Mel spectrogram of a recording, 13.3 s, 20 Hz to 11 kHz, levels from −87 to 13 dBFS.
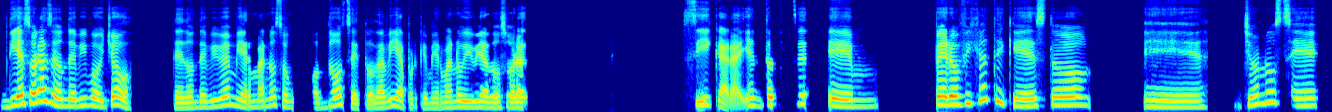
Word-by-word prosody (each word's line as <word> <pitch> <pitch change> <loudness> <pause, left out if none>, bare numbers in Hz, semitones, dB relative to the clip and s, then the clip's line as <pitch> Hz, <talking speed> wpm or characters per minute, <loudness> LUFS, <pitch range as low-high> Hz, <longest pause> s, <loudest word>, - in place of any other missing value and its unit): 10 240 +10 +4
horas 340 +4 +6
de 260 - +3
donde 205 -2 +1
vivo 220 0 -1
yo, 190 -2 +1 0.4
de 155 -1 -2
donde 160 +3 -2
vive 205 +7 0
mi 215 -6 -3
hermano, 180 +6 -2
son 185 -6 -5 0.2
como 150 -1 -9
12 220 - -2
todavía, 185 +5 -1
porque 145 0 -10
mi 150 - -8
hermano 165 +4 -3
vive 175 0 +1
a - - +2
2 160 +2 -3
horas. 160 -1 +2 1.5
Sí, 115 +1 -2
caray. - - +1
Entonces, 235 +5 -2 0.2
em, 195 -1 +1 0.6
pero 245 0 +8
fíjate 335 +5 0
que 200 -3 +1
esto, 235 +3 +1 0.5
eh, 180 -1 -2 0.3
yo 230 +4 -2
no 310 +3 -1
sé, 220 -5 -3
200 Hz, 155 wpm, -23 LUFS, 175-235 Hz, 1.5 s, pero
